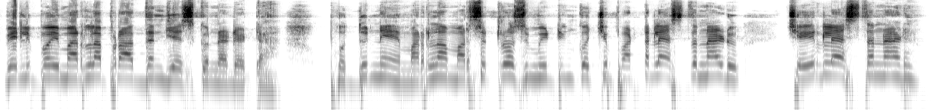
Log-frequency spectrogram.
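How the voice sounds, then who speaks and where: A male pastor, telling a story in an animated sermon. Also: high voice, quick pace, dry recording, studio quality. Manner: animated storytelling, dramatic retelling.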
